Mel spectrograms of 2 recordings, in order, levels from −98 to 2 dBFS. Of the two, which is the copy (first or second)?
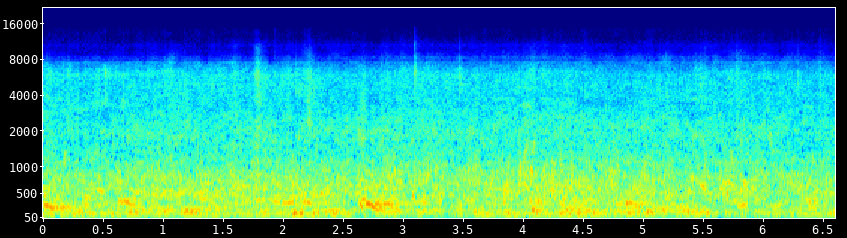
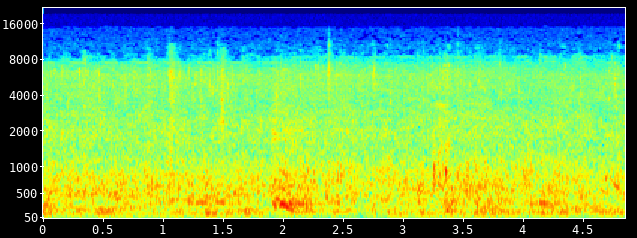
first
